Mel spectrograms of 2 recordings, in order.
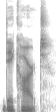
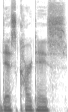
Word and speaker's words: Descartes: his name was Renee Deart Okay. Um, you can Google that. Um, people from my area would probably pronounce it descartes, but uh, you know, that's incorrect. He was French, Renee Deart, and he is the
